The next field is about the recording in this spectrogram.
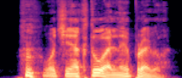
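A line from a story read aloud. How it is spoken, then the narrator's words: Wry snort. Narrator (Russian): хмыкнул Плевок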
